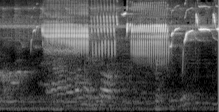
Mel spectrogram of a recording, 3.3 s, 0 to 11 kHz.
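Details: Canary training song: a buzzy, sustained trill held for about 0.7 seconds, a short harder rattle, then a second long buzzing roll and a few rising whistled notes at the end. Faint low background hum.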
